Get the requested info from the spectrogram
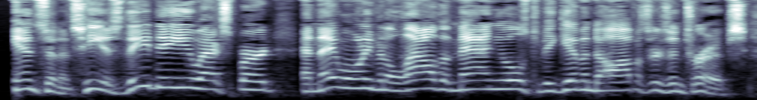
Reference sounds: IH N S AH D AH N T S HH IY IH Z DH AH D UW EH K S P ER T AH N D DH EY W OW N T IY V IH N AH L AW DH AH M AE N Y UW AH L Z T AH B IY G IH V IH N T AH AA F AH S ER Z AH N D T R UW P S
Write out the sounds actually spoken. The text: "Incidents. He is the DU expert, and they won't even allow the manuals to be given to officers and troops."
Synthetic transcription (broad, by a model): IH N S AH D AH N T S HH IY IH Z DH AH D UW EH K S P ER T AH N DH EY W OW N T IY V IH N AH L AW DH AH M AE N Y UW L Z T AH B IY G IH V IH N T AH AA F AH S ER Z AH N T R UW P S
